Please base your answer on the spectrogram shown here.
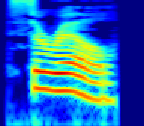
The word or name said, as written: ceril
